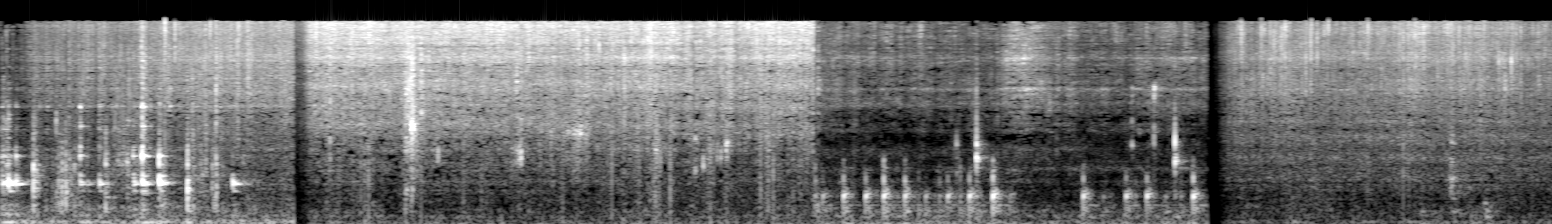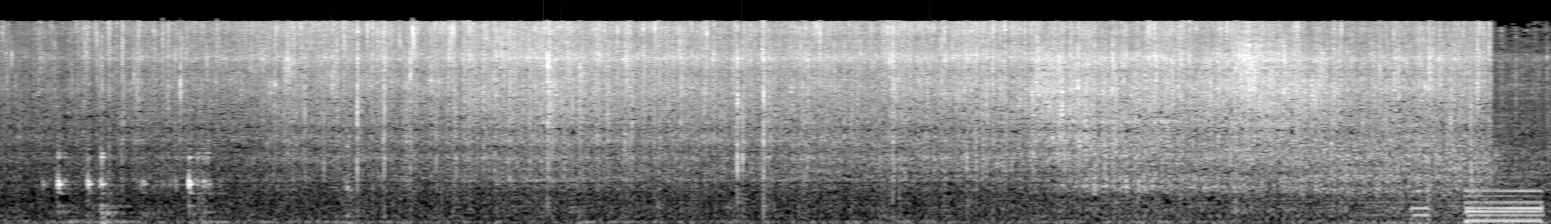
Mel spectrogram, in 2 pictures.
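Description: Strips of cured pork sizzling in a hot nonstick frying pan: a steady frying hiss, with scattered light clicks of a utensil stirring in the pan.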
